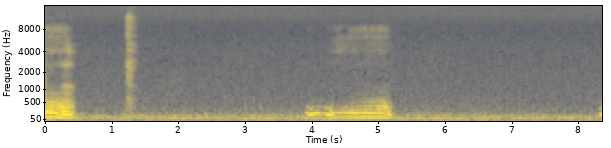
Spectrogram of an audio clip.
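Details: Female dog asleep on a pillow, snoring loudly: two loud rumbling breath noises separated by quiet room noise, with a brief sharp sound between them; snoring.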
